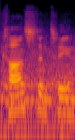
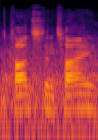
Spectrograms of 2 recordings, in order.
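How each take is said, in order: First: The name is pronounced the American way. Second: The name is pronounced the British way. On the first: This is the official pronunciation for the character. "here, I asked DC, and it's Constantine for them" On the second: This is how people from England say it. "I know if you're from England"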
